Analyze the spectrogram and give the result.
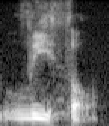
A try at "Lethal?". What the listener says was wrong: No. Lethal. You must make it sound questioning. For some reason, Nathalia, the owner, put a question mark at the end of it.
